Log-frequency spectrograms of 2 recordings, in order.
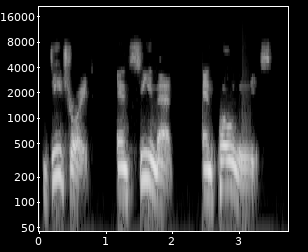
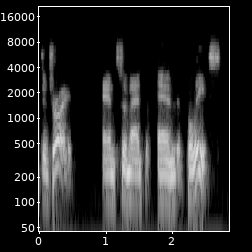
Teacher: she puts that stress up front on those words · Shown in: first take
